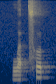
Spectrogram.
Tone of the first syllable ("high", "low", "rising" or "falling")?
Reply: rising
